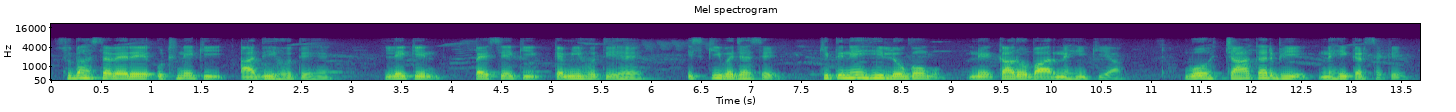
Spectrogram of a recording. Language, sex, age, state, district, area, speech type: Urdu, male, 18-30, Bihar, Purnia, rural, spontaneous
